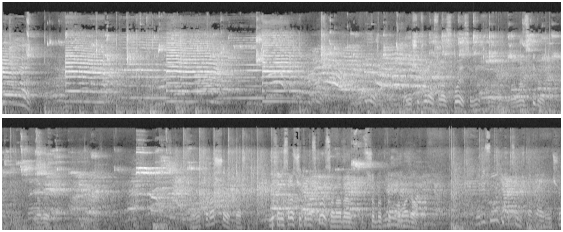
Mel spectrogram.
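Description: A crowd of spectators nearby shouts and cheers loudly.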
